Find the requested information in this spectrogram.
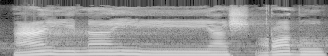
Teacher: عينا يشرب আই নাই ইয়াশ রবু। عينا يشرب এখানে তানবিনের পরে ইয়া আসার কারণে তানবিনকে গুন্নাহ সহ মিলিয়ে পড়েছি। আইনা ইয়াশরাবু। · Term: ইদগামে বা গুন্নাহ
